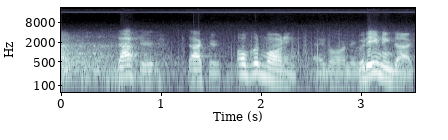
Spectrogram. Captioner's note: german accent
